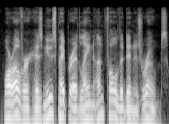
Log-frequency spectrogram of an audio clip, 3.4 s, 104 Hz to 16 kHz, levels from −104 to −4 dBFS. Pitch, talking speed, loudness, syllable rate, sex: 110 Hz, 160 wpm, -17 LUFS, 4.7 syllables/s, male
